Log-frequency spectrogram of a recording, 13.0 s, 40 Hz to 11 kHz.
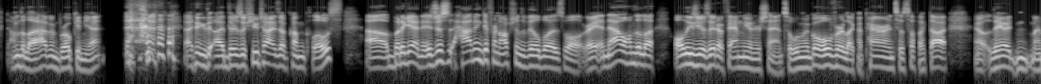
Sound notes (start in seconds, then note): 1.6 laughs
